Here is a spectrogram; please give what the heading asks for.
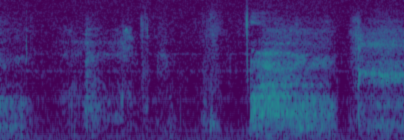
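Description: A sneeze bursts out after a couple of seconds of faint breathy sounds, a sharp noisy blast that trails off, followed by a quick snuffling sniff. No one speaks.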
